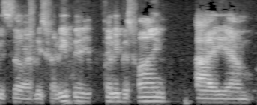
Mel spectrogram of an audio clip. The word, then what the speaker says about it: Felipe: Yeah, Felipe is fine.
